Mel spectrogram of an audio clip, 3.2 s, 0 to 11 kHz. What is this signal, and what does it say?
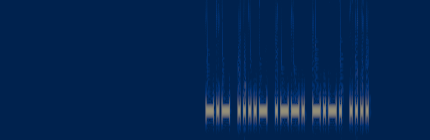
Morse code, heard as a keyed tone, about 60 wpm, 700 Hz. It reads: K4PCH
